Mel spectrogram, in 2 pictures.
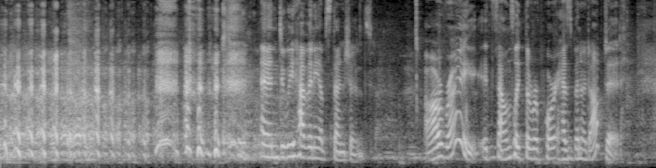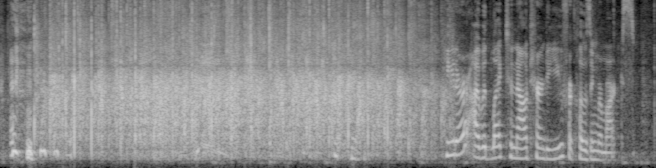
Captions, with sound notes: (Laughter.) And do we have any abstentions? All right. It sounds like the report has been adopted. (Applause.) Peter, I would like to now turn to you for closing remarks.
